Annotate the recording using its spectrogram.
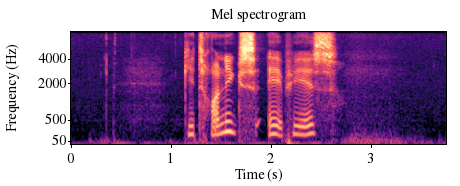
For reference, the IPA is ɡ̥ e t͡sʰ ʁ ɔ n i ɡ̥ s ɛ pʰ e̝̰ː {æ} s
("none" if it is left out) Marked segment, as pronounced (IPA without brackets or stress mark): e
